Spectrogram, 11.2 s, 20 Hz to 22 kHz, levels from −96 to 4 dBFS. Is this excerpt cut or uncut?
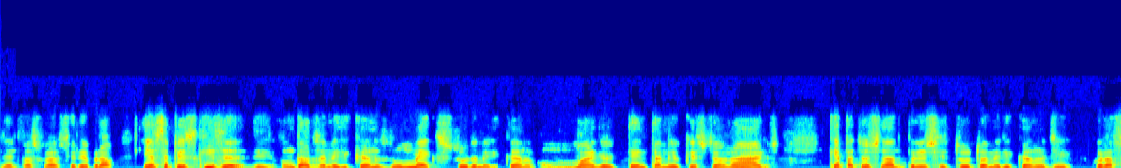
cut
